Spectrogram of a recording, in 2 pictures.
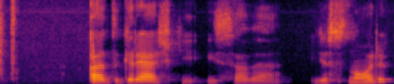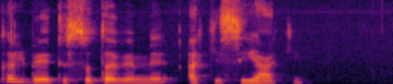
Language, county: Lithuanian, Marijampolė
